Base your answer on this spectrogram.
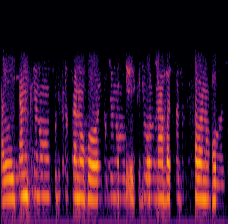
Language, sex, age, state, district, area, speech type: Bengali, female, 60+, West Bengal, Jhargram, rural, conversation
